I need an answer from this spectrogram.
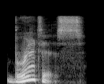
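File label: "brattice", British English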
